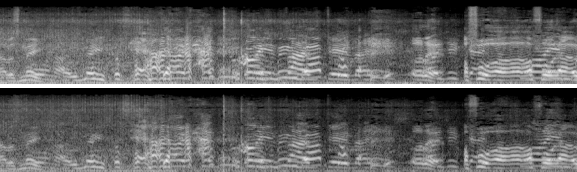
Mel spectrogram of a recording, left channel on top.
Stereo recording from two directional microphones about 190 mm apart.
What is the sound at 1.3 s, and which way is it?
Speech, 30° left (ahead or behind).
